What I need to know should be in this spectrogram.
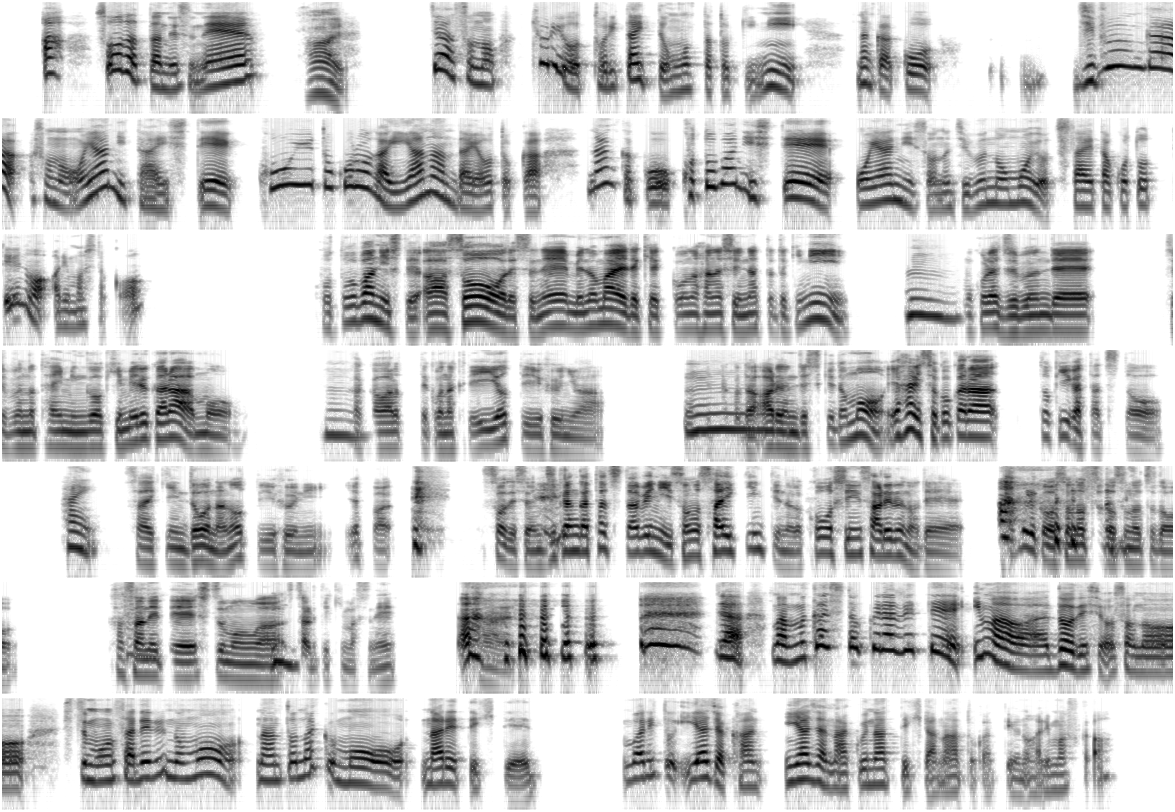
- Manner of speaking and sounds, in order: laugh; laugh; laughing while speaking: "そうですね"; other noise; laugh
- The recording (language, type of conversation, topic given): Japanese, podcast, 親と距離を置いたほうがいいと感じたとき、どうしますか？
